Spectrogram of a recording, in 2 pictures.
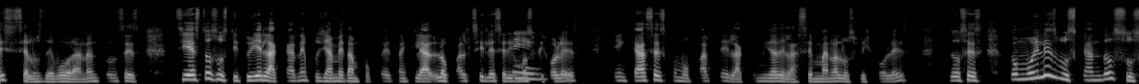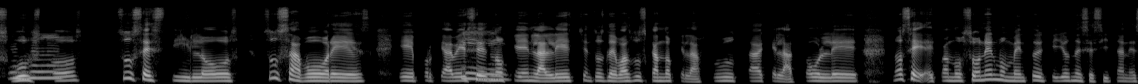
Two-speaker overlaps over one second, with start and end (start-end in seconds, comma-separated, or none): none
